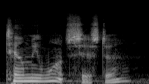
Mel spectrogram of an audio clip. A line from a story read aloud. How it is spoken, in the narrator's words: Celestia said calmly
